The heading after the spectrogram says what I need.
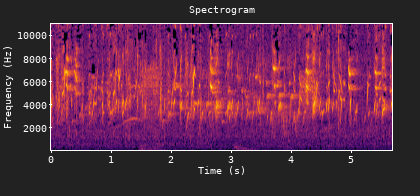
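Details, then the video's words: European goldfinch vocal training song meant to stimulate goldfinches: continuous sparkling twitter of high slurred notes and rapid trills, with a soft low thud in the background. "important vocal exercises necessary to stimulate goldfinches"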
